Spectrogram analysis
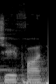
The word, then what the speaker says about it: J.Fonte: Hey guys, it's J.Fonte here, the E is silent, and today I'm going to show you how to make a cancel-free Taco Bell Fried Supreme recipe.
